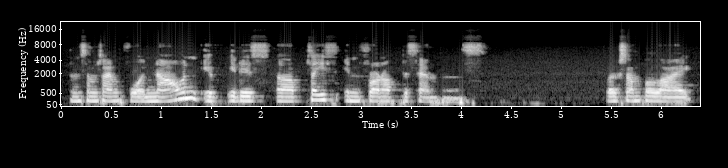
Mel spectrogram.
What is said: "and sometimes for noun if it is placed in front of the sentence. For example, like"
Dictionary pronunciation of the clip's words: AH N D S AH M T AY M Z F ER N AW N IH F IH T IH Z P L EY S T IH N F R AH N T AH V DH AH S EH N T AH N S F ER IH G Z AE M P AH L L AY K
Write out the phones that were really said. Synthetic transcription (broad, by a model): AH N S AH M T AY M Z F ER N AW N IH F IH T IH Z P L EY S IH N F R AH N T AH V DH AH S EH N T AH N S F ER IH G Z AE M P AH L L AY K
